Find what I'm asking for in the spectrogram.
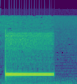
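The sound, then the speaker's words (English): An electronic telephone tone signals an incoming call: one clean, steady mid-pitched beep held for about a second, then cut off into near silence. “this is him getting an incoming call.”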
